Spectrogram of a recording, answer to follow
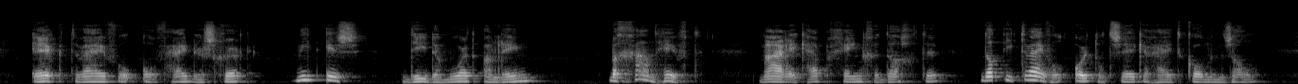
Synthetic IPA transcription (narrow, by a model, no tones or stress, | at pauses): ɪktʋɛjfə̰lˠɔfhɛjdəsχøɹk | nitɪs | didəmoːɹtɑlejn | bəχaːnɦejft | maːrɪkɦɛpχejnχədɑχtə | dɑt̚ditʋɛjfəlˠoːjtɔtsejkəɹɦɛjtkowmənzɑlˠ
